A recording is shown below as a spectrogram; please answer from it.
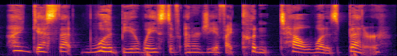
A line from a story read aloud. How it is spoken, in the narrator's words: moaned Evita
